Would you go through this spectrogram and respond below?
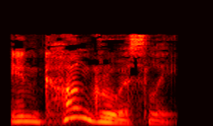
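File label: "incongruously", British English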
